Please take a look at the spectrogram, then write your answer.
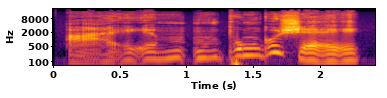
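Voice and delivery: slow, drawn-out nervous call. A narrator's reading. Jackal calling into the bushes, nervous and slow. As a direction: try to sound brave but falter. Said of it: "the jackal called out nervously".

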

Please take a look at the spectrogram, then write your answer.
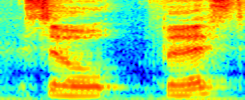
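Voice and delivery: normal talking voice

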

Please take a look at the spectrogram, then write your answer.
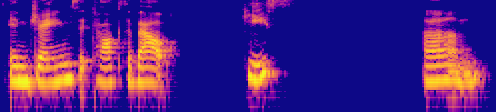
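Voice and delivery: ordinary talk, nothing marked

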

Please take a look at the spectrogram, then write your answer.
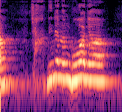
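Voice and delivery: mock taunt, stretched out. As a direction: jeer at a cowering army, slowly. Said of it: "조롱합니다".

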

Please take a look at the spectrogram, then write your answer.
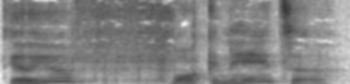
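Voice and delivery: badly faked London accent, sliding toward Jamaican; mock London accent. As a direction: do a shaky attempt at a London accent. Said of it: "that shit turn to Jamaican".

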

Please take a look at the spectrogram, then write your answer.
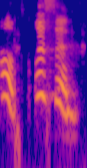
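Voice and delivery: mock Ash call. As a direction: chirp it like a tiny fairy helper.

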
